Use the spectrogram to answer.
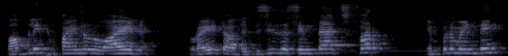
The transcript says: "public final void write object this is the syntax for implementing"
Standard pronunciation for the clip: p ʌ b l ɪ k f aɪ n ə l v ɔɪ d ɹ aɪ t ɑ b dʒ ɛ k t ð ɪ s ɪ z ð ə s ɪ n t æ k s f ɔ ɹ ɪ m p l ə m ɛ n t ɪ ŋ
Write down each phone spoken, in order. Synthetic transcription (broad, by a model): p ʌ b l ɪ k f aɪ n ə l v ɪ d ɹ aɪ t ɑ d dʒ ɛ t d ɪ s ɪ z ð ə s ɪ n t æ k s f ɔ ɹ ɪ m p l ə m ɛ n t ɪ ŋ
